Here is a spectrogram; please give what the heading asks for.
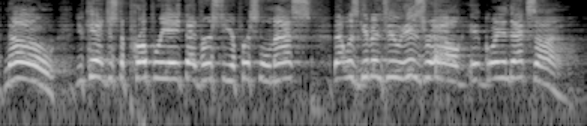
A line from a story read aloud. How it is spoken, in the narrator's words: The midwit screams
